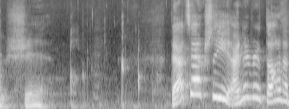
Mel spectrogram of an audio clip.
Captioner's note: Shane munching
